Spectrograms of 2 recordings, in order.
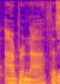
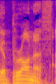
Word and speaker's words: Abronath: And of course, Kral is he's in search of the MacGuffin, the big weapon, the Abernath. Again, we've only seen it once. So it's called the Abronath, but everyone else called it Abernath. I'm like, it's Abronath, for God's sake. Say it right.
